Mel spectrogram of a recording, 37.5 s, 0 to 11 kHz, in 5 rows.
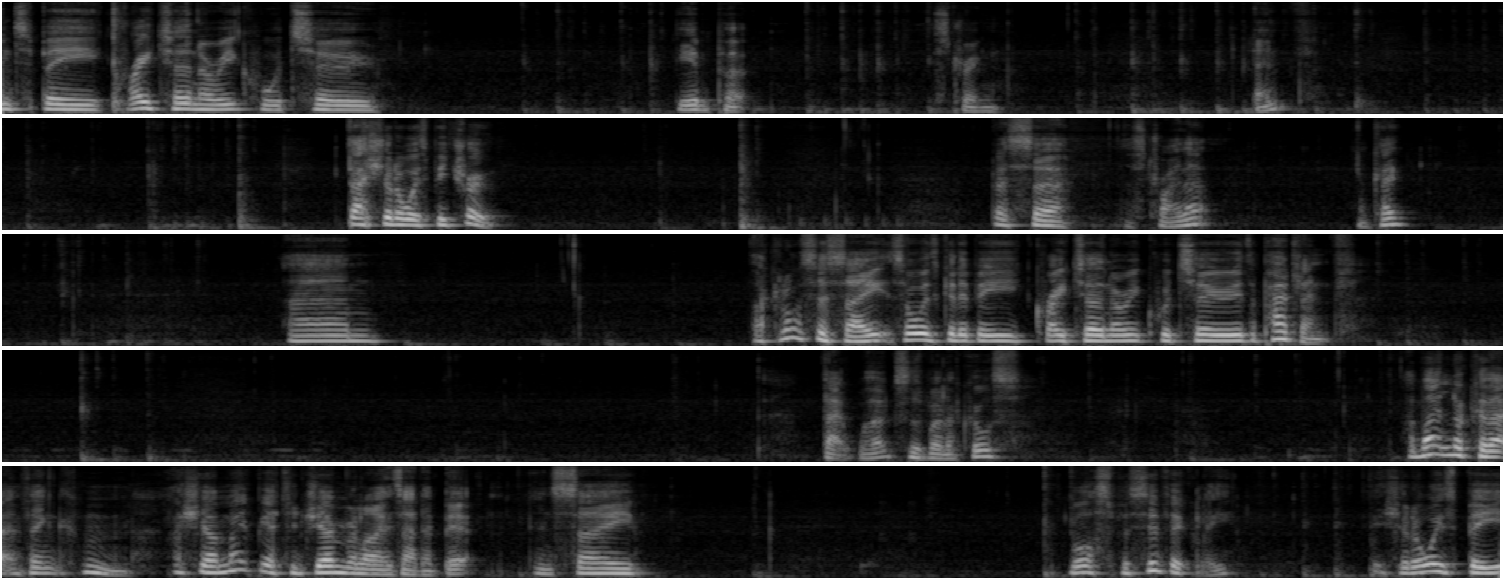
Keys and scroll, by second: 11.4 super+F9, 12.9 ctrl+r, 16.0 super+c, 16.6 super+v, 23.3 super+F9, 24.6 ctrl+r, 32.2 super+c, 32.7 super+v.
